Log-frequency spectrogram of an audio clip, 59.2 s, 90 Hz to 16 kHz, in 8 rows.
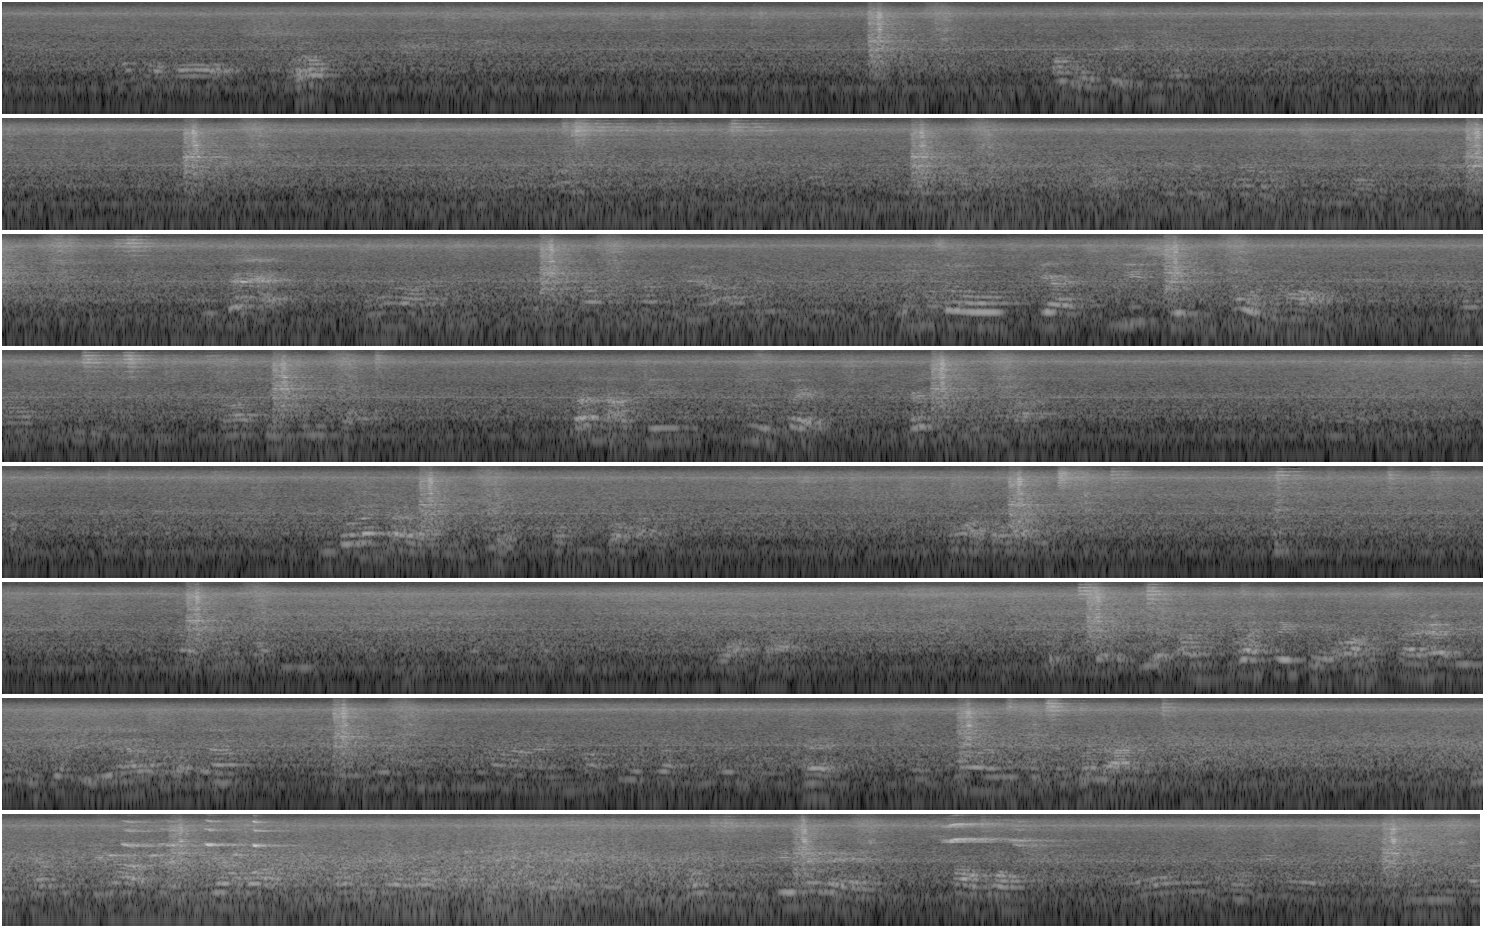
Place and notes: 永盛公園, Sanchong Dist., New Taipei City - in the Park
in the Park, Removal packing, Traffic Sound, There came the sound of small factories nearby
Sony Hi-MD MZ-RH1 +Sony ECM-MS907
New Taipei City, Taiwan, 10 February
